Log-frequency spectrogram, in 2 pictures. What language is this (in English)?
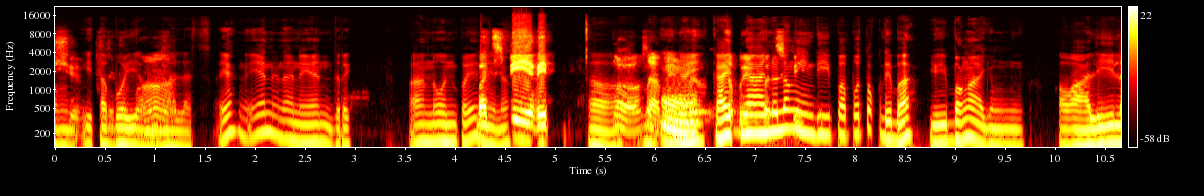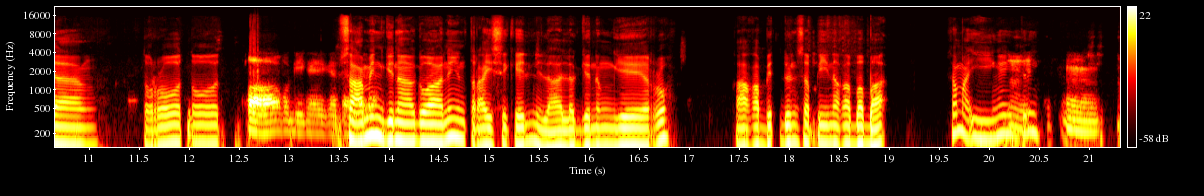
Filipino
